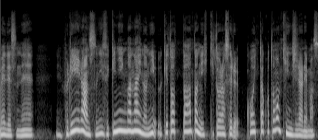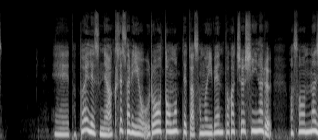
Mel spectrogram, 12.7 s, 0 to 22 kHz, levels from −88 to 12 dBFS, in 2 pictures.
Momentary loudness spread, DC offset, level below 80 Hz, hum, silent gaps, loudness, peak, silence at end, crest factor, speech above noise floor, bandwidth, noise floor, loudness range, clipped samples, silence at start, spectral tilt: 11 LU; under 0.1%; -54 dBFS; none; 6.53-6.63 s; -15 LUFS; -2 dBFS; 0 s; 14 dB; 53 dB; 13.5 kHz; -68 dBFS; 5 LU; under 0.1%; 0 s; -6.5 dB/octave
